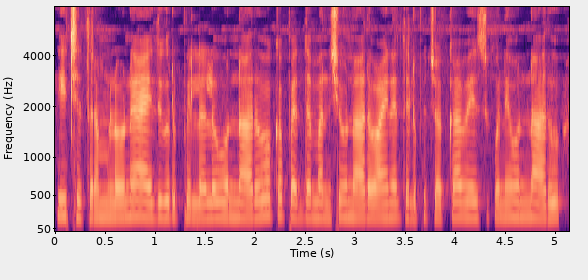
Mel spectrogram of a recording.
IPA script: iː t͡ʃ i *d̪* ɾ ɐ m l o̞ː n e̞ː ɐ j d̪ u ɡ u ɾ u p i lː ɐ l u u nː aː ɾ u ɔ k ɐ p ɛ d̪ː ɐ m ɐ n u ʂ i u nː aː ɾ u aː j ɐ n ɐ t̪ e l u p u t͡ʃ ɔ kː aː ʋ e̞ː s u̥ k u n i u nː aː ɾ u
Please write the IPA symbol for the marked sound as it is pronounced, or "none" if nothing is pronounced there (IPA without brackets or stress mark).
t̪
